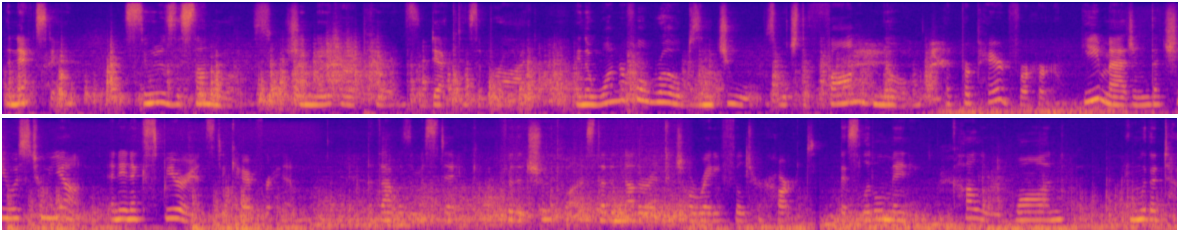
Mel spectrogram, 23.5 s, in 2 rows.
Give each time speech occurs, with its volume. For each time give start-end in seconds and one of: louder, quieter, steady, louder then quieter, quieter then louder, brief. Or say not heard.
0.0-23.4 steady.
